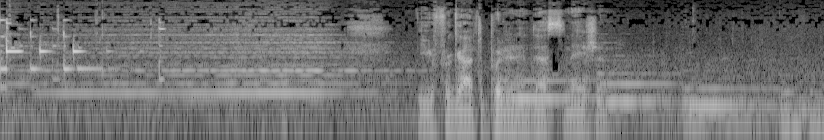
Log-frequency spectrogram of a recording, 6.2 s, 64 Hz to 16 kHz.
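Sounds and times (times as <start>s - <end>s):
bright electronic chime notes of a mobile phone: 0.0s - 1.6s
man's mobile phone ringing: 0.0s - 2.6s
speech: 3.1s - 6.0s.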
